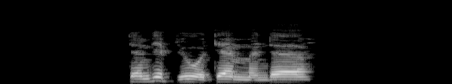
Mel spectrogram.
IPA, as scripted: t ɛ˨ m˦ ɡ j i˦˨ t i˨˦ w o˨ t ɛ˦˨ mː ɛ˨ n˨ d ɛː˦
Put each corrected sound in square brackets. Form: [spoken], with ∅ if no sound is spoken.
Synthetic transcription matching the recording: t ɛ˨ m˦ [b] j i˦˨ [p] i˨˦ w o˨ t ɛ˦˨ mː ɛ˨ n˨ d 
